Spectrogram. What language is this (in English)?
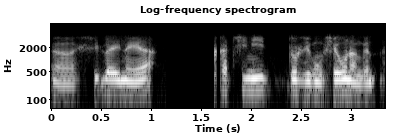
Bodo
